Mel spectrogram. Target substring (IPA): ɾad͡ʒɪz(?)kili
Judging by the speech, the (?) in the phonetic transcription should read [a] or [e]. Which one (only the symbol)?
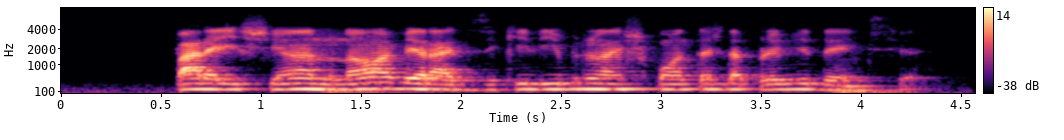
e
